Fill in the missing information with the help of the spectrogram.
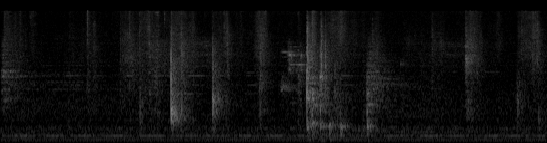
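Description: A few sharp knocks and clicks, with a small cluster of them about two thirds of the way through, over a steady low hum.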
